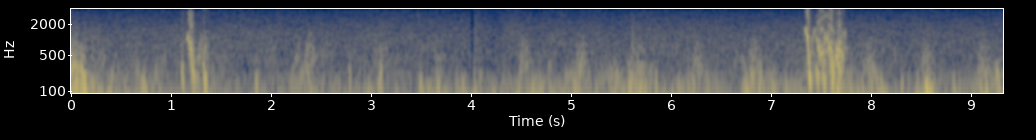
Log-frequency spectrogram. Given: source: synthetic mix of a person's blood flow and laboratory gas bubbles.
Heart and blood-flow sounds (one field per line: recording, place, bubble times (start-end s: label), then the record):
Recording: Doppler ultrasound of blood flow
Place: subclavian vein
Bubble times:
1.10-1.38 s: bubbles
7.33-7.76 s: bubbles
From the record:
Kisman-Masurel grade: 211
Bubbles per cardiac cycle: several, 3 to 8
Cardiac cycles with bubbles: 1 to 10%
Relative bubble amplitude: barely perceptible (0.100 to 0.250)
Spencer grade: 1 (occasional bubble signal discernible with the cardiac motion signal, with majority of cardiac periods free of bubbles)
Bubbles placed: anywhere in the cardiac cycle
